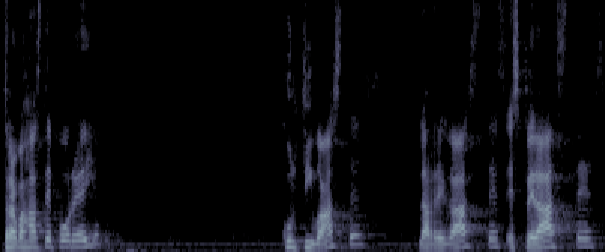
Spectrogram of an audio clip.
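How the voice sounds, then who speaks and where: A man's voice: high-pitched, slow pace, heavily acted. A man preaching in a church, speaking as God, who patiently questions and reasons with a sulking prophet. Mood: questioning. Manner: calm, probing questions, reasoning. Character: patient questioning God, calm fatherly male. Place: church hall. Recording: echoey church hall.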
